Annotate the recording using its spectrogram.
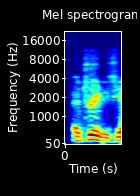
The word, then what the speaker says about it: Atreides: I think at some point, because when you brought up Dune, House of how do you say it again? Atreides? – Atreides, yeah. Okay. Atreides for Atreides, yeah, something like that.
